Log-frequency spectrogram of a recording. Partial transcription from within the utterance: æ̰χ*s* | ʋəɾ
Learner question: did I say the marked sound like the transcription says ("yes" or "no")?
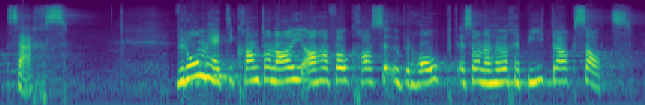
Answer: yes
